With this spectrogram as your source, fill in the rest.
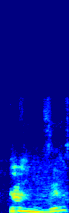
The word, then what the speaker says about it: zine: kita masuk cerita ada Zin nih ceritanya bacanya Zin ya teman-teman ZM Zin eh Z adal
